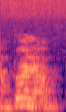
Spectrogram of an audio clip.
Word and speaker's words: bonhomme: D'un H, une silhouette, la sympathie, un bonhomme. Dans ces exemples, on ne prononce pas la lettre H.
